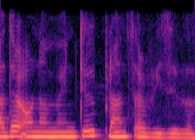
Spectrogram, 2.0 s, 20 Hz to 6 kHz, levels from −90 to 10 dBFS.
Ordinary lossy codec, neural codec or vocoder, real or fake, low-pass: none; none; real; 5.4 kHz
